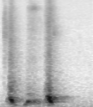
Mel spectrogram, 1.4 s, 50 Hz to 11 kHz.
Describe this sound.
wind swing 31
I use a bamboo stick to generate some wind *swoosh* sounds.
Find more similar sounds in the bamboo stick swosh, whoosh, whosh, swhoosh... sounds pack.
This recording was made with a Zoom H2.
stick, wisch, swish, zoom, swoosh, woosh, swosh, whip, flup, attack, public, air, whoosh, wind, weapon, h2, swhish, swash, punch, cut, zoom-h2, bamboo, swing, domain, wish, luft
